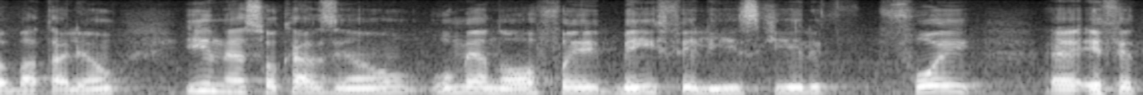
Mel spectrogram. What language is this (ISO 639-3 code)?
por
